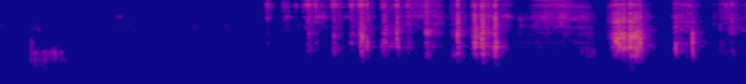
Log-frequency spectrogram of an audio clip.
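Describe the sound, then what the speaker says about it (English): Scissors snip through a paper glue tab on a papercraft hexball box, a quick run of close, crisp cuts after a brief pause, with no talk. "So I'm going to cut at the same angle as this line and cut like so."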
